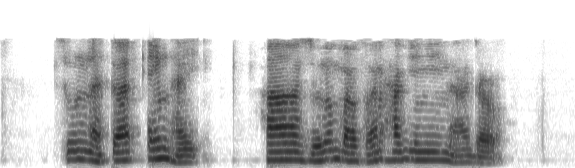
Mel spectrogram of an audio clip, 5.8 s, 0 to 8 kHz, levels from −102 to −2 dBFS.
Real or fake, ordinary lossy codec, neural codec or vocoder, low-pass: fake; AAC, 16 kbps; codec, 44.1 kHz, 2.6 kbps, SNAC; 7.2 kHz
